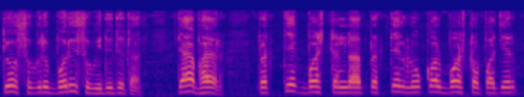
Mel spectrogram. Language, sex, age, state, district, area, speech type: Goan Konkani, male, 45-60, Goa, Canacona, rural, spontaneous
